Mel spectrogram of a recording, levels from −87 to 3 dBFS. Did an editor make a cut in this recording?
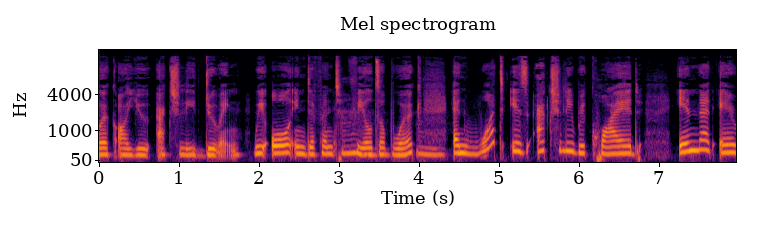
yes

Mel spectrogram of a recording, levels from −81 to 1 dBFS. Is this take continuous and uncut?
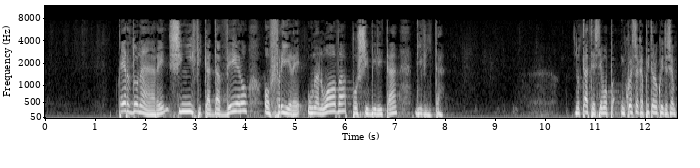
yes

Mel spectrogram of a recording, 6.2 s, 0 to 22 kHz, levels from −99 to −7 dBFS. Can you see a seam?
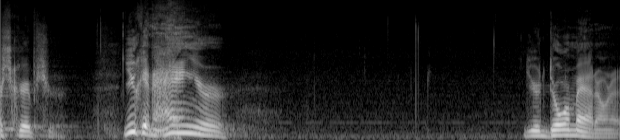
no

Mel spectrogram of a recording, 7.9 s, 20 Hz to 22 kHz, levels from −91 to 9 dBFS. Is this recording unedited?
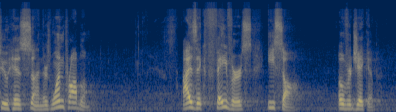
yes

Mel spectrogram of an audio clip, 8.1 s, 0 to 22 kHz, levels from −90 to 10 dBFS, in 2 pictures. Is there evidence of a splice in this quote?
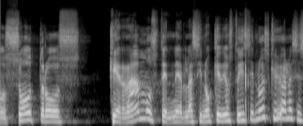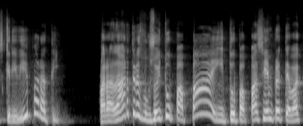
no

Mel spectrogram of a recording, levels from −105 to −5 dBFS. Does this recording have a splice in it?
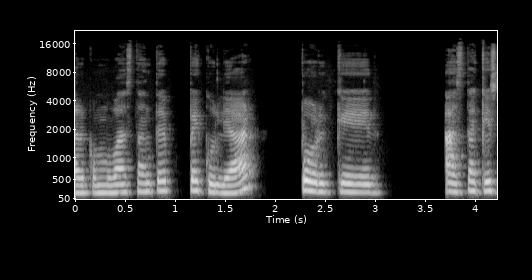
no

